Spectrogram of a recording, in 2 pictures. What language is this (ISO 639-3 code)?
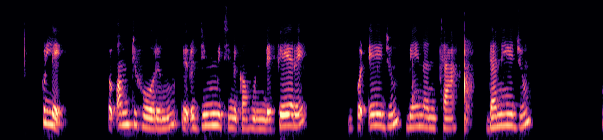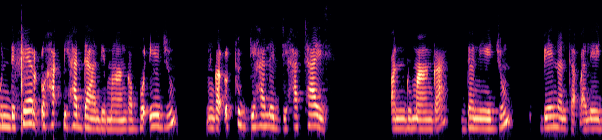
ful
